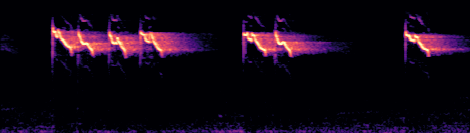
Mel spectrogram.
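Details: Pet Oriental white-eye on therapy audio for ngalas singing: short bursts of three or four piercing, downward-sweeping chirps, then about a second of quiet before the next high phrase.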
